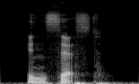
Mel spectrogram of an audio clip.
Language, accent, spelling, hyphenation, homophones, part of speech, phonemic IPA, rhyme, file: English, US, insist, in‧sist, encyst, verb, /ɪnˈsɪst/, -ɪst, En-us-insist1.ogg
- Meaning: 1. To hold up a claim emphatically 2. To demand continually that something happen or be done; to reiterate a demand despite requests to abandon it 3. To stand (on); to rest (upon); to lean (upon)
